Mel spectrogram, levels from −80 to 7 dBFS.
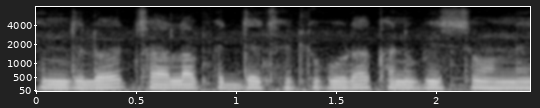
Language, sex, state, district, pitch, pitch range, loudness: Telugu, male, Telangana, Mahabubabad, 120 Hz, 120-125 Hz, -15 LUFS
